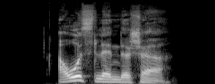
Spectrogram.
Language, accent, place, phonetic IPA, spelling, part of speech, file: German, Germany, Berlin, [ˈaʊ̯slɛndɪʃɐ], ausländischer, adjective, De-ausländischer.ogg
- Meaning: inflection of ausländisch: 1. strong/mixed nominative masculine singular 2. strong genitive/dative feminine singular 3. strong genitive plural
